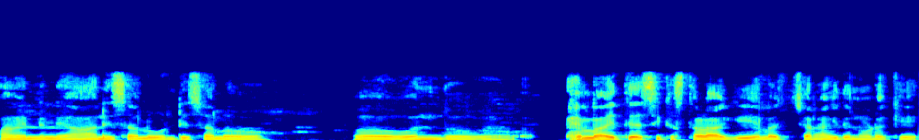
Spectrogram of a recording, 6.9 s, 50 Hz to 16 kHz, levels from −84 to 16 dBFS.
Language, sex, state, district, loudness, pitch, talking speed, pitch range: Kannada, male, Karnataka, Bellary, -18 LUFS, 110 Hz, 150 wpm, 110-115 Hz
